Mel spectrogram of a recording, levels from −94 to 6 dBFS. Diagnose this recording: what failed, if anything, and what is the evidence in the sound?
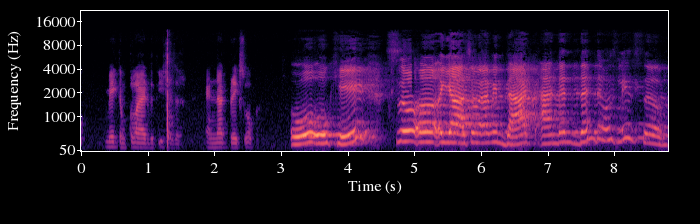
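Call processing failed: echo with no canceller. Throughout, the speech returns about a fifth of a second later, roughly 14 dB quieter. Far-end loudspeaker audio re-enters their microphone uncancelled.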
